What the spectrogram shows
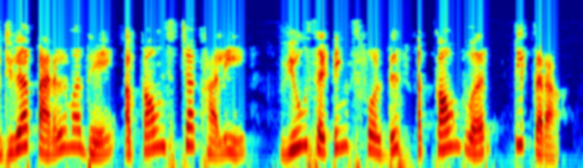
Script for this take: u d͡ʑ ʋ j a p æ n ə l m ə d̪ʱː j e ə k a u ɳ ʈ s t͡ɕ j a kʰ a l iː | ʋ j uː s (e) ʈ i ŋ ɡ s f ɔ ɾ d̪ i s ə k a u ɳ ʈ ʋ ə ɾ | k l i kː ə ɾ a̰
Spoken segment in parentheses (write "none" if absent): e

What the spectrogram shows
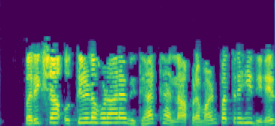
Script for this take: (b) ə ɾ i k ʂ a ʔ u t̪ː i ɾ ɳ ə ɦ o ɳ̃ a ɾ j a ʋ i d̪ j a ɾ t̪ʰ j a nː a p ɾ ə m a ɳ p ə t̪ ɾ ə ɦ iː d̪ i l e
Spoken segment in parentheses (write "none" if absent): p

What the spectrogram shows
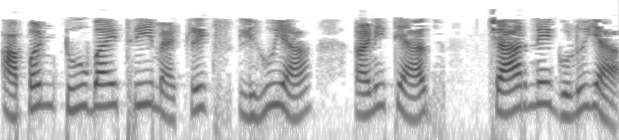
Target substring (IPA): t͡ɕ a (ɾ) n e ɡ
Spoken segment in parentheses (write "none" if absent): ɾ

